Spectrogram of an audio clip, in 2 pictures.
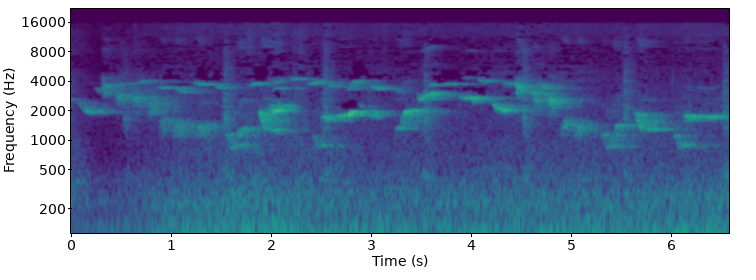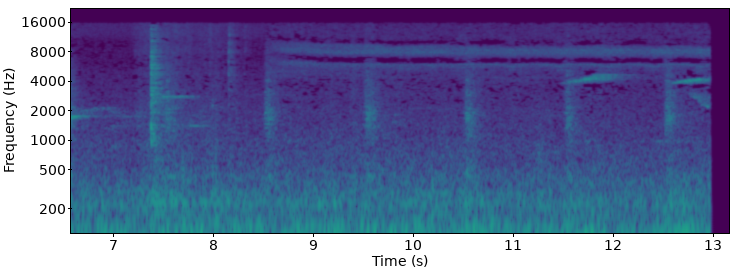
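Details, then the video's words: A 17-day-old hybrid myna (Javan myna × Bali myna) gives a busy run of varied chattering and whistled notes for about seven seconds, then thinner squeaks over a steady high hiss. "hasil persilangan jalak Kebo x jalak Bali/Jalak Hibrid"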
